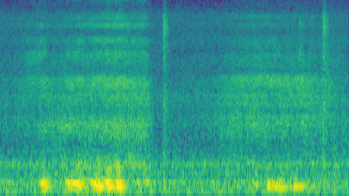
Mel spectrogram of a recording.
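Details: Griffin sleeping: soft, low rumbling snore bursts during sleep breathing, about three in four seconds, in a quiet room; snoring.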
